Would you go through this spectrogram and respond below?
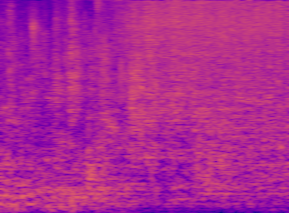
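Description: An older Delta shower faucet runs with a steady, loud hiss of spraying water that grows a little fuller partway through, close by with no voices.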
